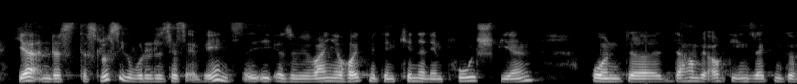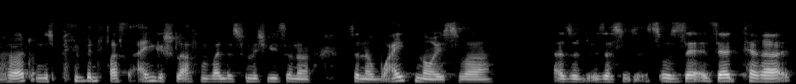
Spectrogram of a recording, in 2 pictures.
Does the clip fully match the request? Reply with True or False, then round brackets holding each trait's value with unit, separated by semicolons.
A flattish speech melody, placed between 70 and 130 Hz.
False (2.1 semitones; 140 Hz)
